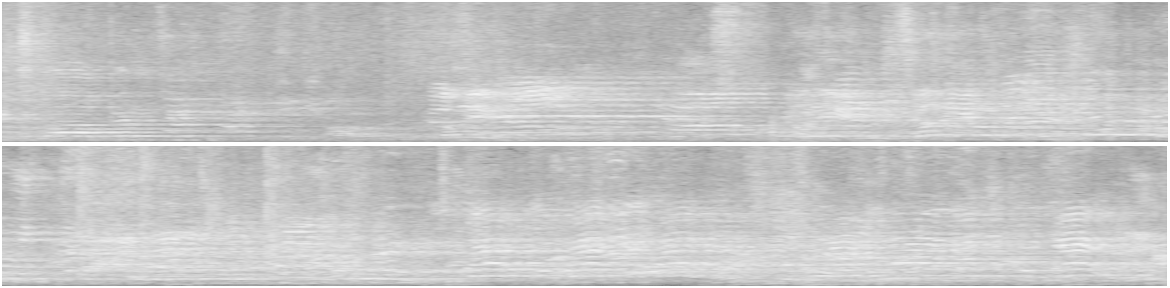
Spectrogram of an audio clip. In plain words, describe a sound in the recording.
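Children shout and cheer loudly in a large echoing hall.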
